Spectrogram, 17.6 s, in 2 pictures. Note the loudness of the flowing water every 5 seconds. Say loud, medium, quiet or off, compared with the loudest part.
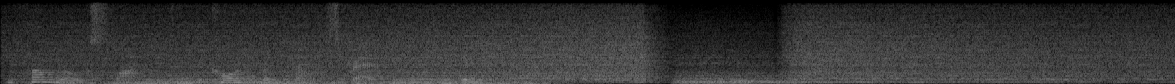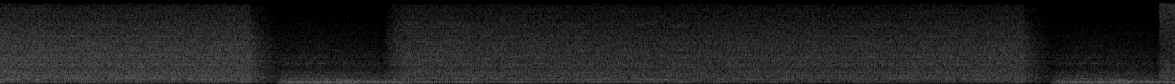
loud, loud, medium, medium.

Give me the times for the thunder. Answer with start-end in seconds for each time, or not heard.
0.6-4.2.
